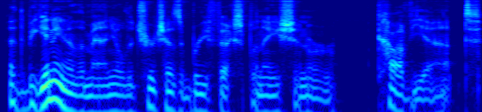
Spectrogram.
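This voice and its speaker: A man with an American accent, at a moderate pace, somewhat breathy and dark, mellow in tone. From eastern Washington, US. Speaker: church speaker preparing a talk. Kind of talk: reading aloud draft talk notes. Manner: halting.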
